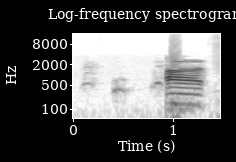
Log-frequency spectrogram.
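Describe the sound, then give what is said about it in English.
A dog gives a few short, soft yips, then lets out one loud, drawn-out bark, followed by a brief faint noise. “Oh man, my dog.”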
